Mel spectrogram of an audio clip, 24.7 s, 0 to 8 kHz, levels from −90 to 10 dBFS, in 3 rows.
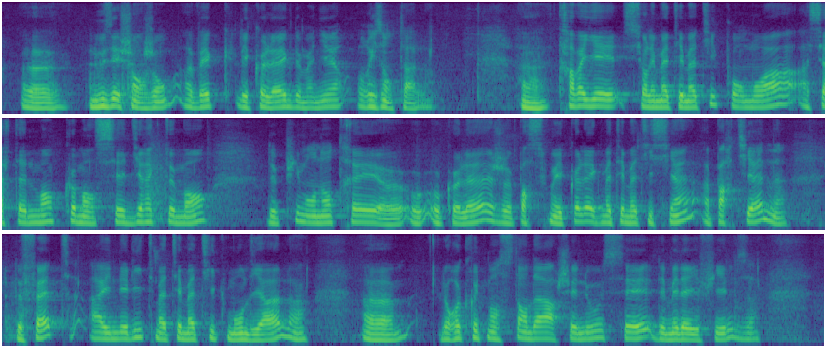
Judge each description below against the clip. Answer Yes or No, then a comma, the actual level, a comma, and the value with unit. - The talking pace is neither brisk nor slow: No, slow, 120 wpm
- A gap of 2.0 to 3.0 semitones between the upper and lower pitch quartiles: Yes, narrow, 2.4 semitones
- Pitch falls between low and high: No, low, 130 Hz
